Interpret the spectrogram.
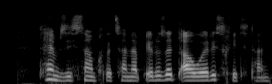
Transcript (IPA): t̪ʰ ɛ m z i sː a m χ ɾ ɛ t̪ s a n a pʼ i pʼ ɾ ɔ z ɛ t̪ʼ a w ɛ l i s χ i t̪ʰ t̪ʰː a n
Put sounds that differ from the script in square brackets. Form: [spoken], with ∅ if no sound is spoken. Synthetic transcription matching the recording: t̪ʰ ɛ m z i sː a m χ ɾ ɛ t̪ s a n a pʼ i [∅] ɾ ɔ z ɛ t̪ʼ a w ɛ [ɾ] i s χ i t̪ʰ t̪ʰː a n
